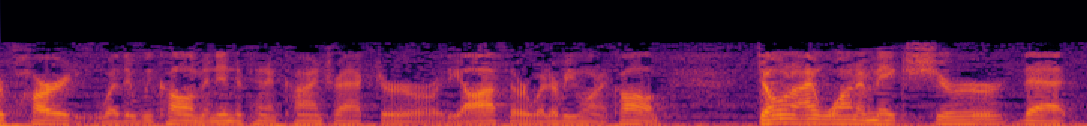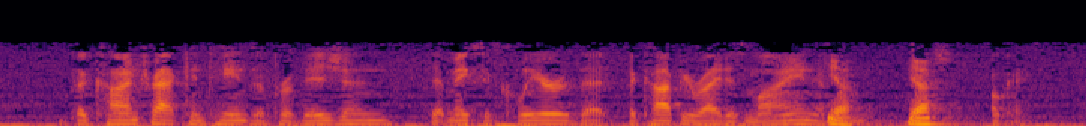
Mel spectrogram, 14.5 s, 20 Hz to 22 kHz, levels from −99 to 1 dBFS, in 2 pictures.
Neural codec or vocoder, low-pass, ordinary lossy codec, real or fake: none; 5.4 kHz; AAC, 48 kbps; real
